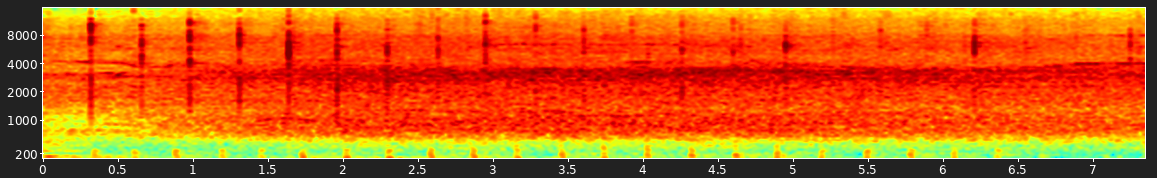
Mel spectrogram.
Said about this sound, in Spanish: Han mostrado una fidelidad infinita, han ido miles de kilómetros a vernos. Vamos a darles un aplauso nosotros a ustedes.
